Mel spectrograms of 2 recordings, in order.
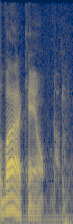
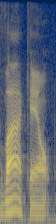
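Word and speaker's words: viscount: as well as the vi count i actually had to look that up to make sure that's the proper pronunciation of vi count because somewhere in this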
